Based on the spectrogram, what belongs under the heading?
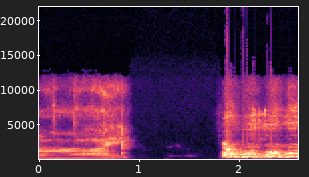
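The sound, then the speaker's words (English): A dog barks twice, loud and close, each bark drawn out and harsh, with a short silent gap between them and no talking over it. “We didn't cut for any reason, and Addie's dog did not just bark.”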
